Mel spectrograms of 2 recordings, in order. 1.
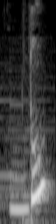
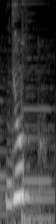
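Перший приголосний твердий. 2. Перший приголосний м'який. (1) "замість «дуб»" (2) "дитина ... каже «дюб»"

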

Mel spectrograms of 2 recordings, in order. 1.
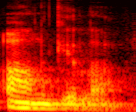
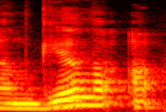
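Наголос на першому складі. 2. Наголос на другому складі. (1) "а Ангела ... наголос, звичайно, на А" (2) "чому я кажу не Ангела"

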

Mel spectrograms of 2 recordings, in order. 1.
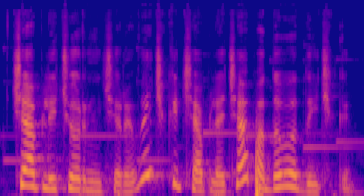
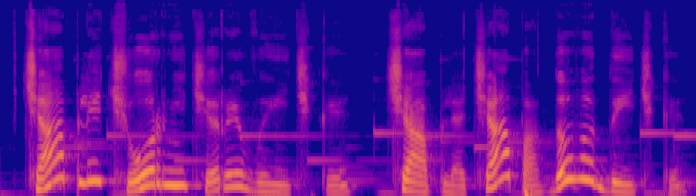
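Фраза вимовляється швидшим темпом. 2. Фраза вимовляється повільнішим, звичайним темпом.

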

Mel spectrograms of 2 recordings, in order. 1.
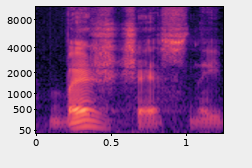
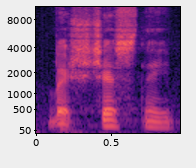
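Приголосний перед «ч» — дзвінкий звук «ж». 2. Приголосний перед «ч» — глухий звук «ш». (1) "зберігає свою дзвінкість і уподібнюється звукові «ж»" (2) "При швидкому темпі мовлення ... оглушується і уподібнюється звукові «ш»"

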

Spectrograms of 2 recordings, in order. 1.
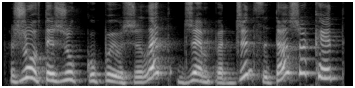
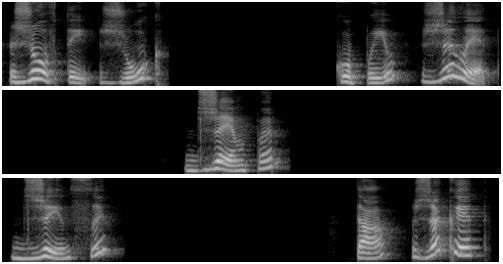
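Промовляють швидшим темпом. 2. Промовляють помірним, звичайним темпом.

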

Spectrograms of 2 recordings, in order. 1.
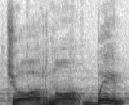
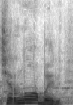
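Назву вимовляють з українською вимовою. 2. Назву вимовляють з російською вимовою. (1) "Чорнобиль, а не" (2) "а не Чорнобиль"

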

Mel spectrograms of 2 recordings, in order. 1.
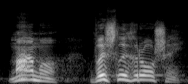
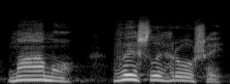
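Сказано грубим, вимогливим тоном. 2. Сказано схвильованим, благальним тоном. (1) "яке нагле воно" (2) "може він якусь біду попав"

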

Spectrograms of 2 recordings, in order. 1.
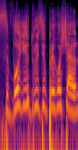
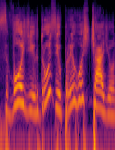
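Вимовляється дуже швидко. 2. Вимовляється дещо швидше. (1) "дуже швидко" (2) "трошки швидше"

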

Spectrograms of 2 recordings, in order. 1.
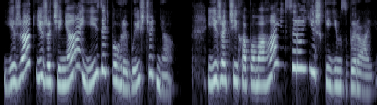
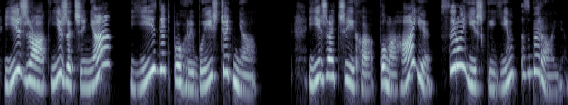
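Її вимовляють ще швидшим темпом. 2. Її вимовляють досить швидким темпом. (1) "тепер ще швидше" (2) "пробуємо повторювати скоромовочку швидше"

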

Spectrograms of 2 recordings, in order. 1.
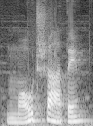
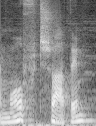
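Звук «в» звучить як короткий ковзний w. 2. Звук «в» звучить як глухий f. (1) "вимовляємо її як «в»" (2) "не"

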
